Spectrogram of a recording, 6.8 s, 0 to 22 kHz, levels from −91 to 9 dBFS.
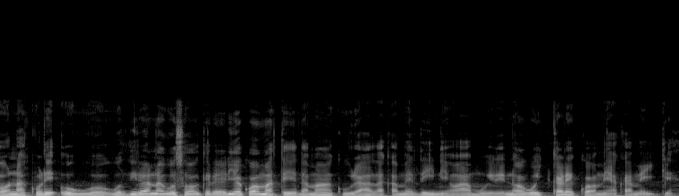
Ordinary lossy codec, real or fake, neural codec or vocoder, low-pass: none; real; none; 10.8 kHz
